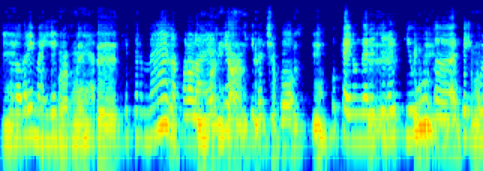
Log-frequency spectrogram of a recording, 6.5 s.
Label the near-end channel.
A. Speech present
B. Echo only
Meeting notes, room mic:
B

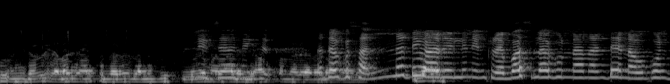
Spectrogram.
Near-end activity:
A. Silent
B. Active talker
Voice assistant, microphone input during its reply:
B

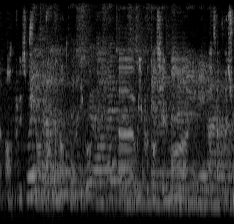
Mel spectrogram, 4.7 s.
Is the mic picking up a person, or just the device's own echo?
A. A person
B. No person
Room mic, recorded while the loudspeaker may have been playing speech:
A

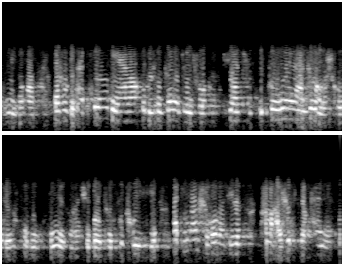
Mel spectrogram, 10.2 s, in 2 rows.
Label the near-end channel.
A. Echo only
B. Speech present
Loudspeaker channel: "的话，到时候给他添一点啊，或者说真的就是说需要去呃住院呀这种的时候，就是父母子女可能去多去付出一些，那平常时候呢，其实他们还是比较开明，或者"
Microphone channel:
B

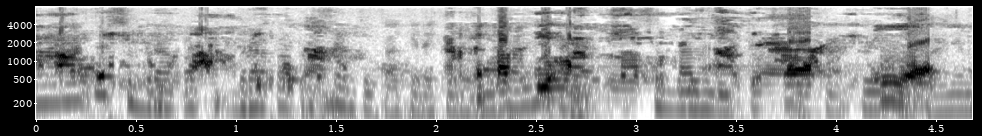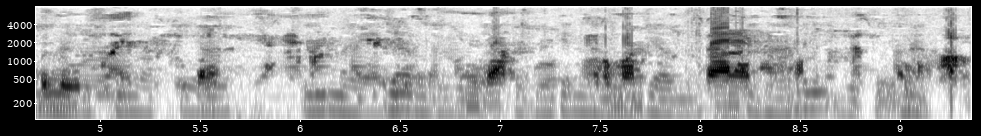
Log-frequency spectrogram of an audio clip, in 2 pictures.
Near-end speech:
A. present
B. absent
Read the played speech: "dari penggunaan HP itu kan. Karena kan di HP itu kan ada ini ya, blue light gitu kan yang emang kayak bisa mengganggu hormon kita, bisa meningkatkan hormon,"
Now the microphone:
A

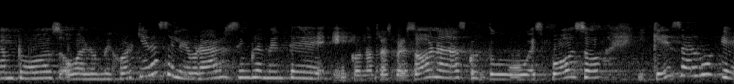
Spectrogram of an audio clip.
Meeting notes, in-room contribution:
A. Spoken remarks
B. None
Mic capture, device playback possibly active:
B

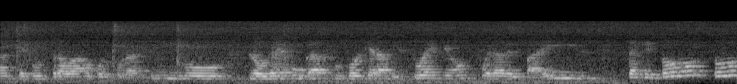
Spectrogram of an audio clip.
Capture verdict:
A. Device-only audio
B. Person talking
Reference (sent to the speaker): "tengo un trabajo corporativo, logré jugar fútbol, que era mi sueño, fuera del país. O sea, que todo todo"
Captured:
A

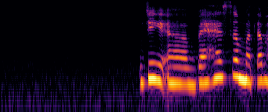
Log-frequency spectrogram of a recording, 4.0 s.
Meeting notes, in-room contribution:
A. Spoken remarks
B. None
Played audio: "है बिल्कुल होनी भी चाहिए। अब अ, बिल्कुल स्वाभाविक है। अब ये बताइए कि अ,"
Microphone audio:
A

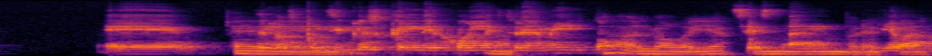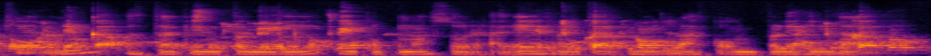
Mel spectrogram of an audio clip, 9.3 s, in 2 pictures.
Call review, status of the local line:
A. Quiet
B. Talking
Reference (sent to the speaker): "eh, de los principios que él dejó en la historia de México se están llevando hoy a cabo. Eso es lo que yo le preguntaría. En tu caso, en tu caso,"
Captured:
B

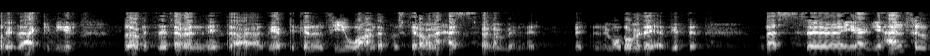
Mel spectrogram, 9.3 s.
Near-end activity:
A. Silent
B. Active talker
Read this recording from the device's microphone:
A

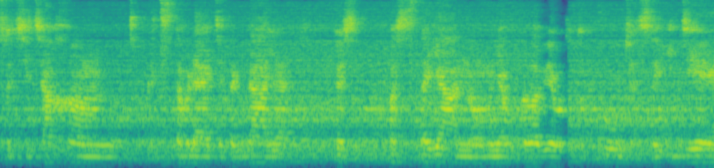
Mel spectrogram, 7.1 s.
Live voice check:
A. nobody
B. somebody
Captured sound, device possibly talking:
A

